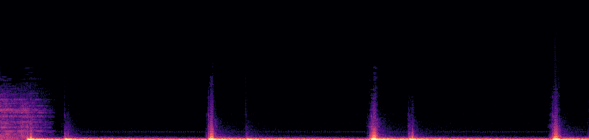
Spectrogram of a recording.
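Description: Heartbeat sound effect in the breakdown of an electronic dance track: three double thumps, lub-dub, about a second and a quarter apart, over a low rumble.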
